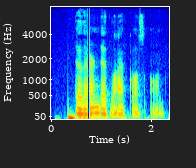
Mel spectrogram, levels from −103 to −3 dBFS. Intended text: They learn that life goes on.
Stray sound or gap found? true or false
true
